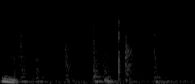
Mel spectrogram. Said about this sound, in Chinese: 哎，下雨了耶， 下雨了， 滴滴答答的。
